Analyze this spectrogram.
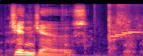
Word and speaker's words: Jinjo: these things these jinjos i don't care if i'm mispronouncing that someone will probably tell me off but that's how i pronounce it as a kid so that's how i'm going to keep pronouncing it damn it um yes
